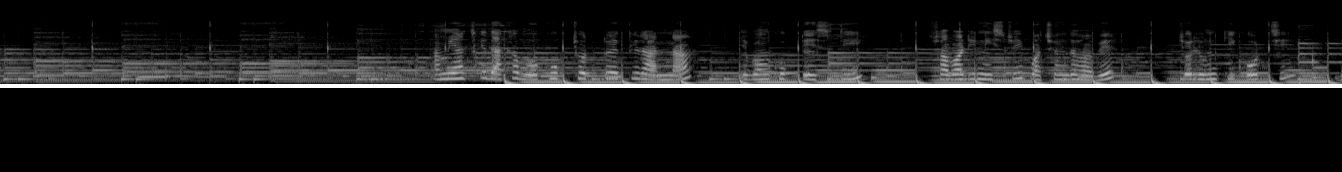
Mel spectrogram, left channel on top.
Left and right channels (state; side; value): silent; right; digital silence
